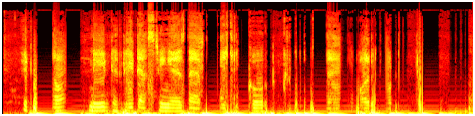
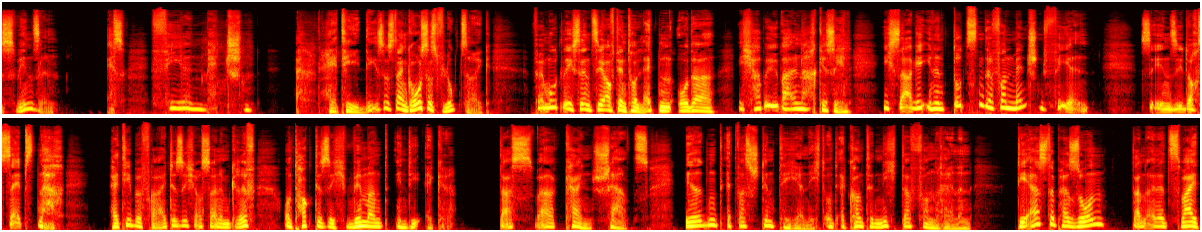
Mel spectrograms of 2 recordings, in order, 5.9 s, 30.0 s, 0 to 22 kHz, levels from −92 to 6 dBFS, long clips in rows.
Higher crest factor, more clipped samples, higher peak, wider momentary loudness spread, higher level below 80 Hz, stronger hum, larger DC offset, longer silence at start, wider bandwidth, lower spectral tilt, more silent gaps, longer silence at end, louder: second, 8 dB vs 18 dB; first, 1% vs under 0.1%; first, 0 dBFS vs -4 dBFS; about the same, 13 LU vs 12 LU; first, -18 dBFS vs -42 dBFS; neither; neither; about the same, 0.05 s vs 0 s; first, over 20 kHz vs 17 kHz; second, -3 dB/octave vs -4.5 dB/octave; second, none vs 21.16-21.21 s; about the same, 0 s vs 0 s; first, -11 LUFS vs -19 LUFS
